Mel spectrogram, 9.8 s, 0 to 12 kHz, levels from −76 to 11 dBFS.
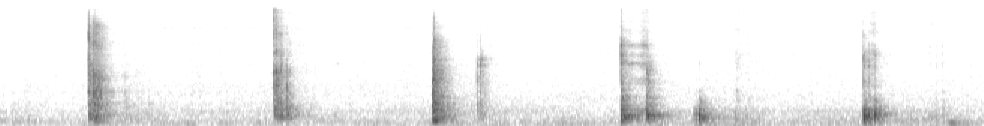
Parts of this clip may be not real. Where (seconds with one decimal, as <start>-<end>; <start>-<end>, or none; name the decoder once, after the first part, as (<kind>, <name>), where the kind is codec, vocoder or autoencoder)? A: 0.0-4.2 (codec, HILCodec)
